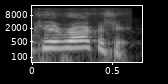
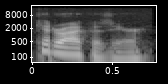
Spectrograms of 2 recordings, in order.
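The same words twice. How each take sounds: First: The speaker sounds excited and impressed. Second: The speaker sounds flat and unimpressed. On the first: Seeing a celebrity nearby is a big deal. The speaker calls it wrong. "I think the tone's wrong" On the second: Seeing a celebrity nearby is ordinary. The speaker calls it right. "We're callous to it"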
